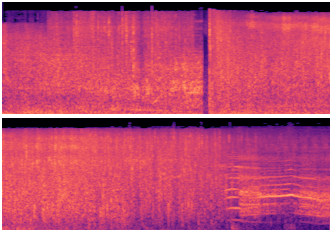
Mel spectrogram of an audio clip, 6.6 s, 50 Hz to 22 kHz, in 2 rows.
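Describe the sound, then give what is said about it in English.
Booming fire from 25mm cannons on Bradley fighting vehicles during an attack in Iraq: a loud, continuous rumbling roar broken by one sharp crack partway through, easing slightly toward the end. “The Bradleys opened up with their 25mm cannons.”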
